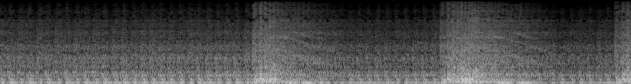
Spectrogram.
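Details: Honda CBF250 single cylinder after replacing an intake pipe that had a vacuum leak with a new OEM part. Ticks over evenly, then picks up cleanly through several throttle blips with no stumble. Normal running.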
